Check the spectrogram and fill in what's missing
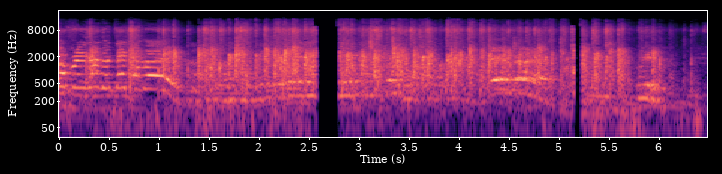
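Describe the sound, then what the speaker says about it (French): A church congregation at a testimony service in Comè, Benin, breaks into loud, sustained applause mixed with cheering voices, the dense clapping running for several seconds and broken by two brief dropouts. "Donnez l'acclamation au président de TGV."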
